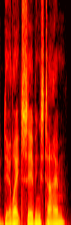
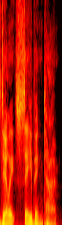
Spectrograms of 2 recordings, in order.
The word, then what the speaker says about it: daylight saving time: daylight savings time and yeah I know I'm saying it wrong daylight saving this time I'm saying it on purpose because I'm opposed to telling it is daylight saving time and anyone pedantic about it will make sure that they correct you if you say daylight savings time but I'm saying it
